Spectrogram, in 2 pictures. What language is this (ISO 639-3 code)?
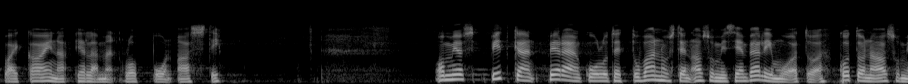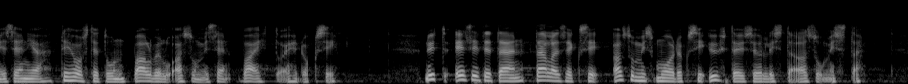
fin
